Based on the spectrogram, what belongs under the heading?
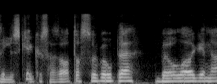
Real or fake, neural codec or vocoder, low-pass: fake; codec, 24 kHz, 1.5 kbps, HILCodec; 10.8 kHz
